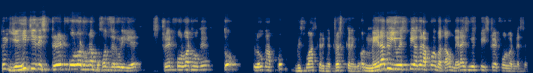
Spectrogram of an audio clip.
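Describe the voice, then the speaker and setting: High-voiced blunt man coaching a team. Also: expressive, a little fast, a little mellow. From India. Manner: blunt, scolding, mixes Hindi and English. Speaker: business consultant and trainer. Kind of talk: training session talk.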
